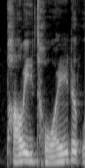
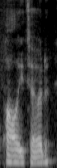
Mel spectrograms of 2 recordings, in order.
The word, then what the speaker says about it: Politoed: When I was younger, I always pronounced it polytoid, like hemorrhoid. – Now I'm back in. – Misty had one. We were in our dark moments for Pokemon watching when she had a Politoed.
